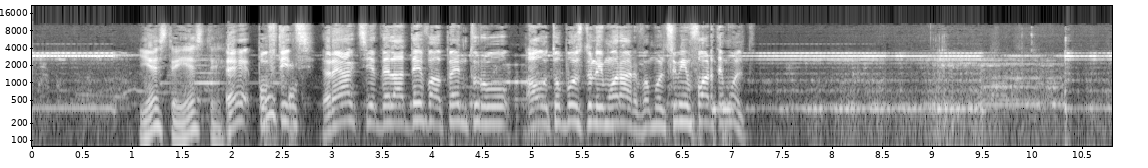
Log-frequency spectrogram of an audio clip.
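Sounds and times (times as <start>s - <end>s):
car horns honking: 0.0s - 10.7s
speech: 1.1s - 7.3s.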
